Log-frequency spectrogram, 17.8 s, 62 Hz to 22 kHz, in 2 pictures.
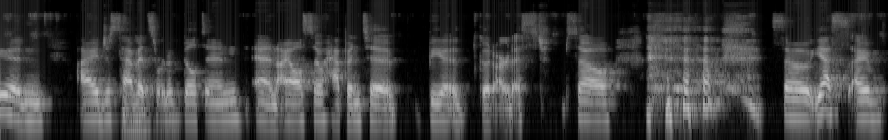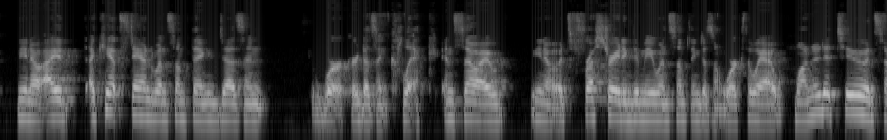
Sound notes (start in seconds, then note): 6.4 laughs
